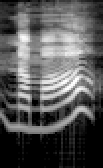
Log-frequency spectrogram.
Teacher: नमः में भी है की ध्वनि सुनाई दे रही है। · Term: विसर्ग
